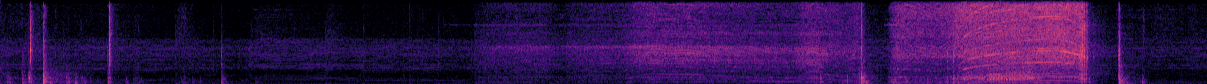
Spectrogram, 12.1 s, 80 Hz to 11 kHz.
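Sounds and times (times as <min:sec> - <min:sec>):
power drill whine: 0:04.5 - 0:11.0.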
